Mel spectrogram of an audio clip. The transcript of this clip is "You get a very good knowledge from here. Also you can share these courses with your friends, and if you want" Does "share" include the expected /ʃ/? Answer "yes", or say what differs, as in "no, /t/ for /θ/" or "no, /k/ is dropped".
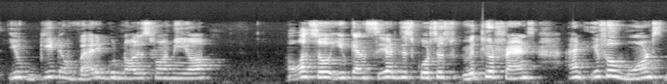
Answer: no, /s/ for /ʃ/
